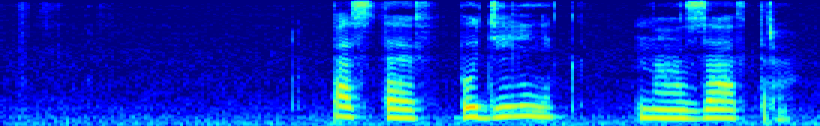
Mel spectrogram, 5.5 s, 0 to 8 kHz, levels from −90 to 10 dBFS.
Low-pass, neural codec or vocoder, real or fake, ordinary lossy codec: none; codec, 16 kHz, 16 kbps, FreqCodec, smaller model; fake; none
